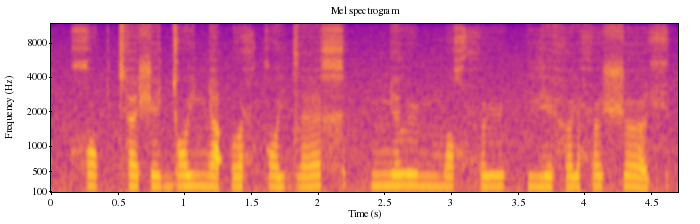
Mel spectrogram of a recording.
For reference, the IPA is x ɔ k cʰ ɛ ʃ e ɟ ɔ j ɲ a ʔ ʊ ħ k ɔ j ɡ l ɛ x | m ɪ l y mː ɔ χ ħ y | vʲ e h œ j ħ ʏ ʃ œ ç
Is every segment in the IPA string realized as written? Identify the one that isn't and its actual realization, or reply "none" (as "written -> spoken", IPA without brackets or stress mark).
m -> ɲ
